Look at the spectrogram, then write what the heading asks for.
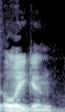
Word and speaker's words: Eugen: It has always seemed strange to me that a man named Eugen," she pronounces this Eugen, "would be the director of such an institute.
